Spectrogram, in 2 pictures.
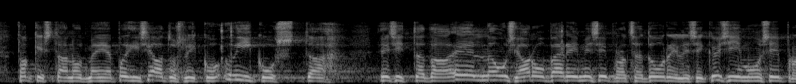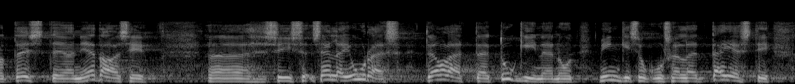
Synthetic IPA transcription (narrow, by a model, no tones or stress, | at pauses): t̪ɑkːˑist̪ɑnud̪me̞je̞pɤɦiseɑd̪uslikːuʔɤiɡ̥ust̪ | e̞sʲit̪ːˑɑd̪̥ɑe̞ːlnɤwsiɑɾupæɾimisipro̞t̪se̞d̪uːɾilisikysʲimusipro̞t̪ːe̞st̪e̞jɑnie̞d̪̥ɑsi | siːsse̞lːe̞juːɾe̞s | t̪e̞o̞le̞t̪ːe̞t̪uɡine̞nud̪̥ | miŋɡ̥isuɡ̥use̞le̞t̪æje̞st̪i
